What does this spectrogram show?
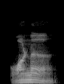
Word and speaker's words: honor: we pronounce this word the initial H is not sounded it's silent we pronounce this word as Honor even with words which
